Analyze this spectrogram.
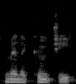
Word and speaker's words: Minicucci: I'm not gonna lie, I had to go to their pronunciation guide to get this, and you are correct. It's Minicucci.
